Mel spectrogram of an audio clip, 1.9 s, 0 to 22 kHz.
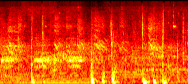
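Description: Horse hooves clip-clop in Kingdom Come: Deliverance 2, a handful of distinct thuds in a loose trotting rhythm, fairly close and moderately loud, over a steady bed of game ambience.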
